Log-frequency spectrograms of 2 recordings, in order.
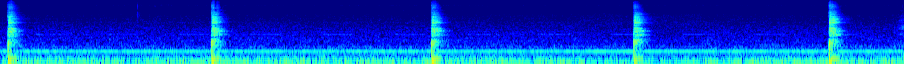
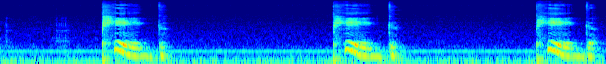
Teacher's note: our P sound is made just like the B sound, but it's softer. You're making your lips pop.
